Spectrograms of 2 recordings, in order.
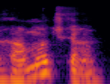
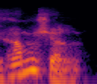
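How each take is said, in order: First: Jamuchkan dicho con ch y k claras: xa-much-kan; pronunciación jamuchkan. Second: Jamushan dicho con sh suave: xa-mu-shan; pronunciación jamushan. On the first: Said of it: "también puedo hablar". (jamuchkan con ch y k bien audibles) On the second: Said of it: "usted puede hablar, decir". (jamushan con sonido sh, sin la k) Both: Shown as a demonstration.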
